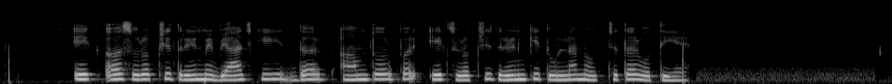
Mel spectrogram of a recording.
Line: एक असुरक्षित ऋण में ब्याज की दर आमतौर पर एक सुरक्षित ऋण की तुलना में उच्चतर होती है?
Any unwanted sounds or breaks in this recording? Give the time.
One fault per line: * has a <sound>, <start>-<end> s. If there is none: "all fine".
all fine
